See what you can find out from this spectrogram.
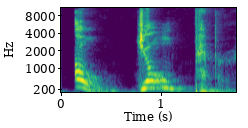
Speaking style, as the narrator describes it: she cried

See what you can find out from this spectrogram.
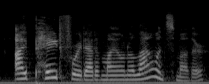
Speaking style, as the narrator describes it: I exclaimed

